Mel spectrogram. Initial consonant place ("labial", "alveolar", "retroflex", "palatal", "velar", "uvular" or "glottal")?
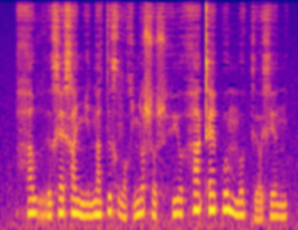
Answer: glottal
